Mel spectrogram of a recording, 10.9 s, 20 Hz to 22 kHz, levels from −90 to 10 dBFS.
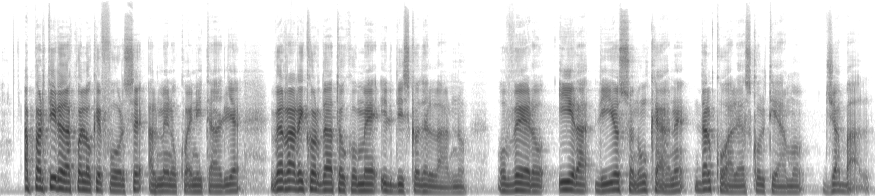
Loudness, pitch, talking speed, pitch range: -19 LUFS, 135 Hz, 150 wpm, 120-155 Hz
